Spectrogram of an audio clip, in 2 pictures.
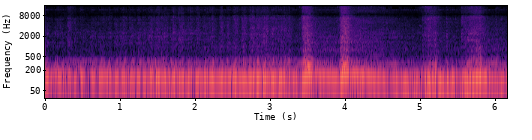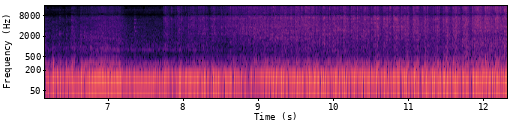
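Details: Widebody BMW E30 on MegaSquirt ECU, test drive: low uneven engine note surging through ragged revs under throttle; owner says it has tuning issues; rough running on untuned map.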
